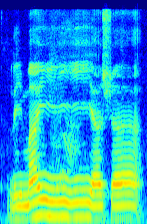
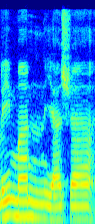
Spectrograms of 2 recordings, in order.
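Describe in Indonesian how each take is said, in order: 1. Bunyi n menyatu dengan y yang disengaukan dan dipanjangkan. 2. Bunyi n dibaca jelas sebelum y. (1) "Limai yasha ditekan ya, dua harokat" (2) "bukan liman yasha ya, itu berarti izhar kalau liman"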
